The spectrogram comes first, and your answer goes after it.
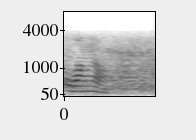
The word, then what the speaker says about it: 汪: 国语也是念作汪这个国语念作台语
